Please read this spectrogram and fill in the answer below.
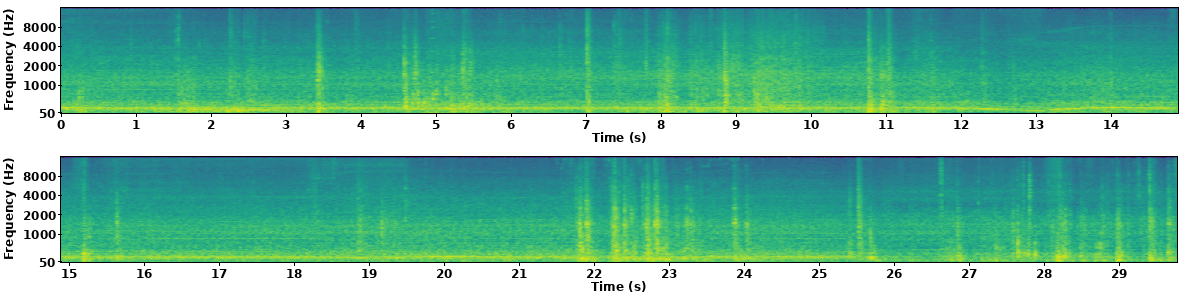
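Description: The diesel engine of a Crane Carrier rear-loading garbage truck runs at raised revs while the Leach body's cart tippers lift and dump wheeled trash carts. The revs drop and climb back about halfway through, then drop again near the end. Over it come repeated knocks and bangs of carts striking the tipper and garbage falling into the hopper.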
